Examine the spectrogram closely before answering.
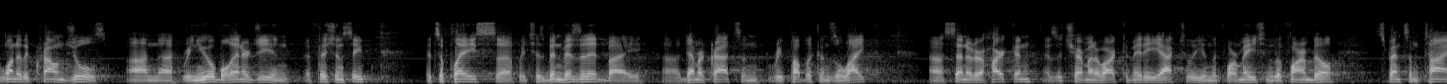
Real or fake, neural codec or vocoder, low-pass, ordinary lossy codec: real; none; 7.2 kHz; Opus, 64 kbps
